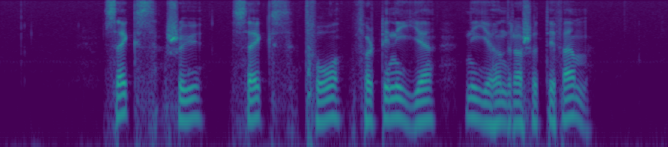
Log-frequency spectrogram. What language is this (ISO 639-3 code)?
swe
